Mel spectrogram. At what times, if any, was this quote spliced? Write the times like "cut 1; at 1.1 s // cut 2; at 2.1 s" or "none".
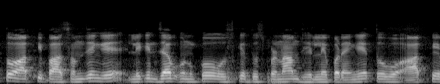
none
